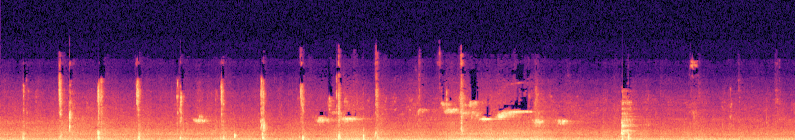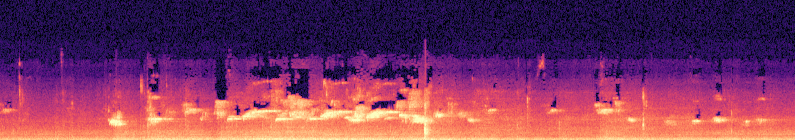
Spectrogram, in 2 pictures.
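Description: Small birds chirping in short scattered calls, rising to a busy flurry of chirping about two-thirds of the way in, over a low steady hum. Sharp ticks come every second or so through the first half.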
